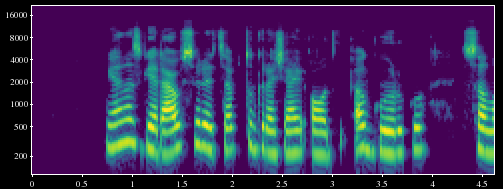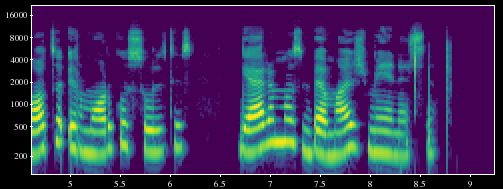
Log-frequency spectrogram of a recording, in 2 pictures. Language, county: Lithuanian, Klaipėda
